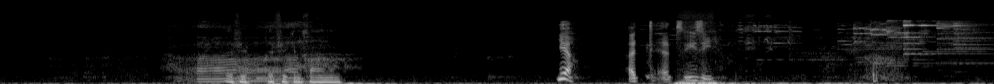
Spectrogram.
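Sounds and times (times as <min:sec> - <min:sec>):
speech: 0:02.2 - 0:03.6, 0:05.6 - 0:07.3
phone ringtone bright tinny electronic melody: 0:07.2 - 0:09.9.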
